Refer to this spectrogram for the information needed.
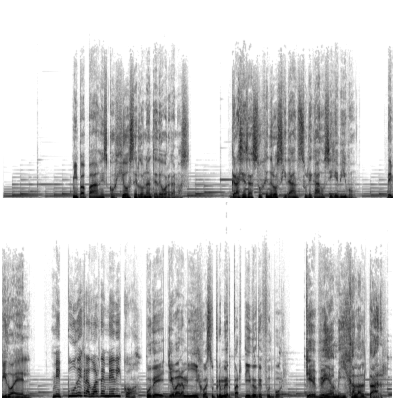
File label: Spanish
